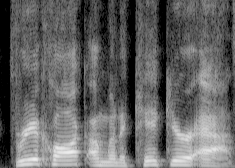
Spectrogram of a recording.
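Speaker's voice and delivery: ordinary talk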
